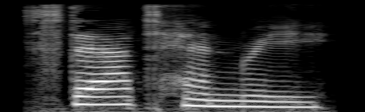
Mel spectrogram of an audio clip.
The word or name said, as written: stathenry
